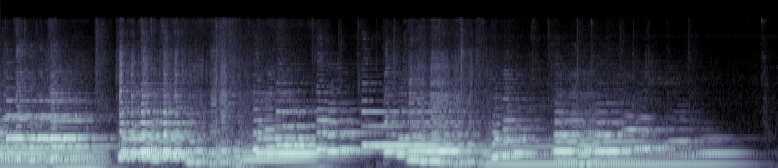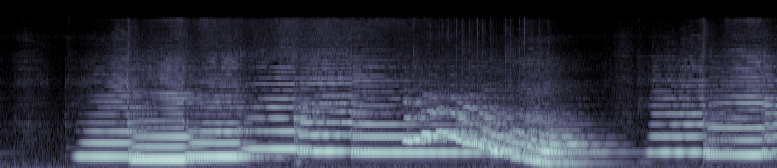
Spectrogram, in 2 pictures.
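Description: Alto, tenor and baritone saxophones playing classical chamber music together in overlapping held notes. The music breaks off for about a second near the middle, then resumes, with one line sliding steeply downward near the end.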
